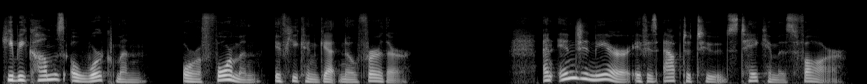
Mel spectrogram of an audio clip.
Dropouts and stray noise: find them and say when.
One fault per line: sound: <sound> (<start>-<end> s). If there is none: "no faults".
no faults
